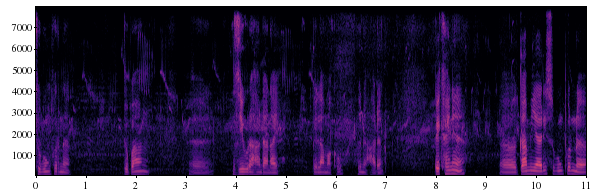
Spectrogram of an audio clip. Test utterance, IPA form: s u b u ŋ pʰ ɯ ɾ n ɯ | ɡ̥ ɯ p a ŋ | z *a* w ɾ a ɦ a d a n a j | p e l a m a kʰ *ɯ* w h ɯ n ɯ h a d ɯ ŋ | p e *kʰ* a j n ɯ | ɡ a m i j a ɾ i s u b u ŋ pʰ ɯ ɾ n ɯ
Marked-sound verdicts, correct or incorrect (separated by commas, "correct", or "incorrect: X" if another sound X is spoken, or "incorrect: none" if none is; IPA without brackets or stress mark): incorrect: i, correct, correct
